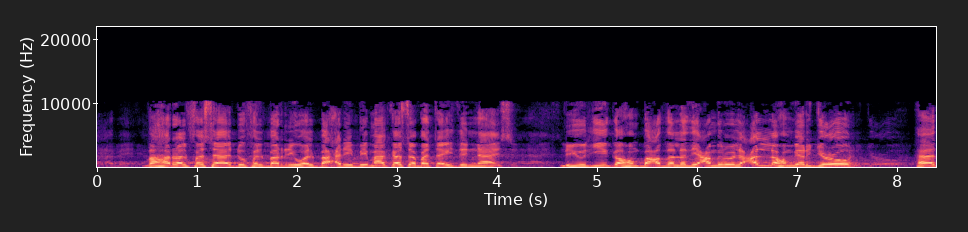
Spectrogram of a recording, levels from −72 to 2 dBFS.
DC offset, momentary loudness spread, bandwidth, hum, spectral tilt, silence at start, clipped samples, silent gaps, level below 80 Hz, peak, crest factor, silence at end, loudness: under 0.1%; 14 LU; 11 kHz; none; -3.5 dB/octave; 0 s; under 0.1%; none; -62 dBFS; 0 dBFS; 14 dB; 0 s; -14 LUFS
